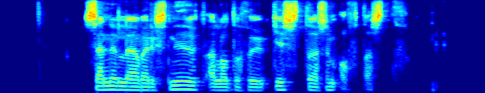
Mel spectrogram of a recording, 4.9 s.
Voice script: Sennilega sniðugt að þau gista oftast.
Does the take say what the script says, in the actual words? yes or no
no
